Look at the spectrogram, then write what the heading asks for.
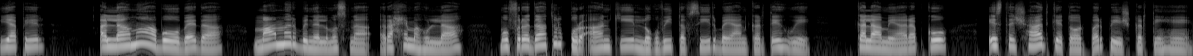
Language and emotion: Urdu, neutral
